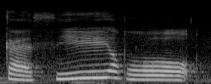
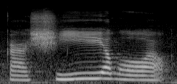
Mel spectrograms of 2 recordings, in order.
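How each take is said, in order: First: The middle consonant is a 'th' sound. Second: The middle consonant is an 'sh' sound. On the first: The speaker calls it right. "tapi kasiro" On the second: The speaker calls it wrong. "jangan dibaca kasyiro"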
